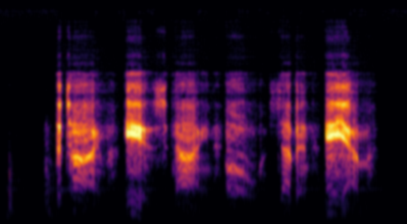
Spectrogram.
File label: Male; VocaTime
